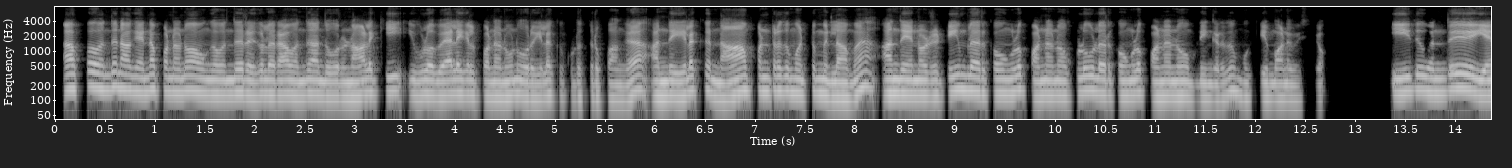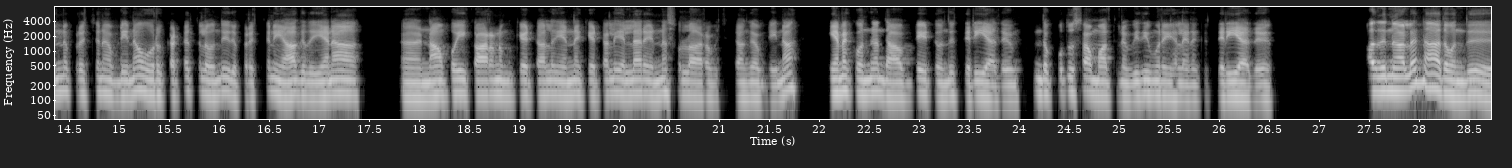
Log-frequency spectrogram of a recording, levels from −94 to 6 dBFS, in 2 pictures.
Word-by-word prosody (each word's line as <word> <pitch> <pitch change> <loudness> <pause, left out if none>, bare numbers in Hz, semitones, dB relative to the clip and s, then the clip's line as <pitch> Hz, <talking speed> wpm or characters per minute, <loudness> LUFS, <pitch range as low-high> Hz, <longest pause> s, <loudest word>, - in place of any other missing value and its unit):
அப்போ 170 +3 -2
வந்து 175 +3 -2
நாங்க 165 -2 +1
என்ன 165 +3 0
பண்ணணும், 150 0 -1
அவங்க 135 -2 -1
வந்து 130 +2 -1
ரெகுலரா 130 0 +1
வந்து 125 +2 -1
அந்த 120 -1 -1
ஒரு 115 - -2
நாளைக்கு 135 +4 -1 0.2
இவ்ளோ 130 +1 0
வேலைகள் 130 -1 +1
பண்ணணும்னு 120 +1 -1
ஒரு 115 - -2
இலக்கு 120 -1 -4
குடுத்துருப்பாங்க. 110 -2 -8 0.3
அந்த 120 +1 +1
இலக்க 155 +1 -2
நான் 135 +7 +2
பண்றது 150 0 -2
மட்டுமில்லாம, 120 -3 -1 0.3
அந்த 135 0 +2
என்னோட 130 -1 0
டீம்ல 155 0 +1
இருக்கவங்களும் 140 +3 -3
பண்ணணும். 125 0 -1
குழுவுல 145 -2 0
இருக்கவங்களும் 130 +2 -4
பண்ணணும் 120 0 0
அப்டீங்கிறது 110 +5 -5
முக்கியமான 110 -1 -5
விஷயம். 105 - -17 0.8
இது 155 +2 -2
வந்து 140 +5 -1 0.3
என்ன 145 +3 -1
பிரச்சனை 135 +2 -4
அப்டீன்னா, 125 +5 0
ஒரு 130 -1 0
கட்டத்துல 135 0 -2
வந்து 140 +4 -1
இது 120 - -1
பிரச்சனை 125 +4 -2
ஆகுது. 125 -2 +1
ஏன்னா, 135 +2 +4 0.6
அ - - +1 0.2
நான் 125 0 +3
போய் 135 0 +3
காரணம் 125 -1 +3
கேட்டாலும், 125 0 +1
என்ன 125 +1 +1
கேட்டாலும் 130 +2 -1
எல்லாரும் 130 -1 +2
என்ன 130 - +1
சொல்ல 125 -1 -2
ஆரம்பிச்சுட்டாங்க 115 0 -5
அப்டீன்னா, 105 +8 -1 0.5
"எனக்கு 150 -1 +3
வந்து 140 +3 +2
அந்த 120 -3 +2
அப்டேட் 115 +1 -1
வந்து 120 +2 -2
தெரியாது. 110 -3 +1 0.3
இந்த 130 0 +1
புதுசா 140 0 0
மாத்துன 115 -2 -1
விதிமுறைகள் 120 -3 0
எனக்கு 105 0 -9
தெரியாது. 115 -2 +4 1.1
அதனால 150 +1 +6
நான் 175 -1 +7
அத 140 - +3
வந்து 125 +3 +2
125 Hz, 155 wpm, -23 LUFS, 120-140 Hz, 1.1 s, நான்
